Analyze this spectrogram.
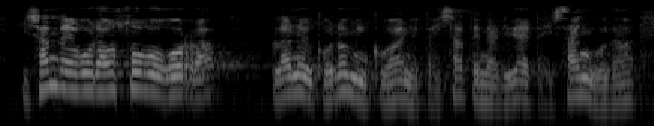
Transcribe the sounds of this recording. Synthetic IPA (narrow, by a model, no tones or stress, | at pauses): isand̪ajɣoɾao̞so̞ɣ̞o̞ɣ̞o̞ra | plano̞eko̞no̞miko̞ane̞t̪aisat̪e̞naɾiðaet̪aisaŋɡo̞ða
